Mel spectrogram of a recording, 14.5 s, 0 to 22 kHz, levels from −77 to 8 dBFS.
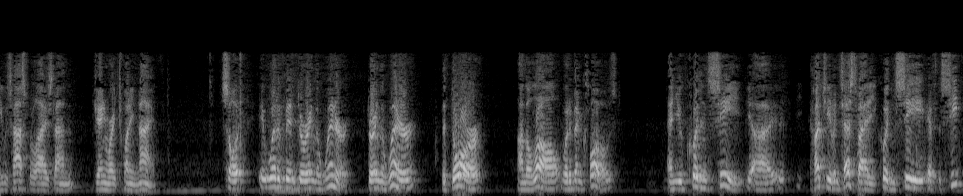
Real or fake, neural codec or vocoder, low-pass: real; none; 7.2 kHz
